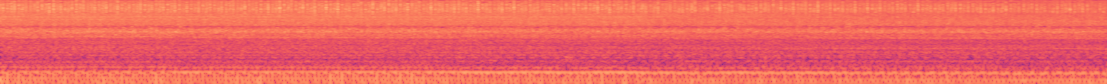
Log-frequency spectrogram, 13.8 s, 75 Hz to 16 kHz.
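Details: 2008 Silverado V8 at cold start, ticking from the left side under the accelerator at low rpm, near the catalytic converter. Light, uneven tick, about three per second, at idle; cause not yet found.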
